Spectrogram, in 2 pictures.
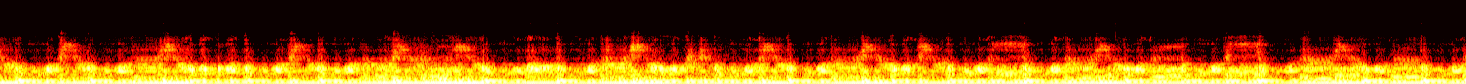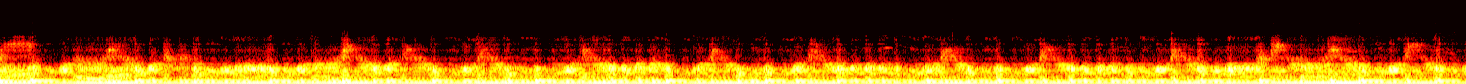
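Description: Didgeridoo played live: a steady low drone held without a break, driven by a continuous rhythm of short accents and shifting overtones.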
